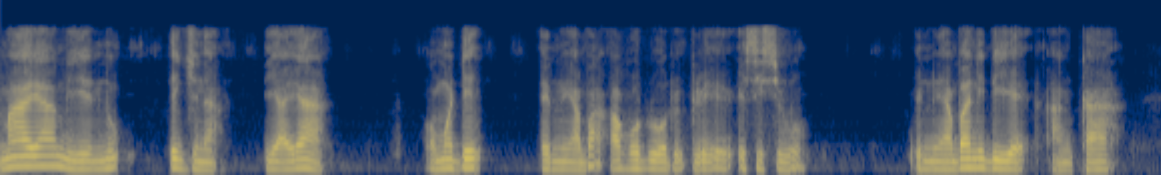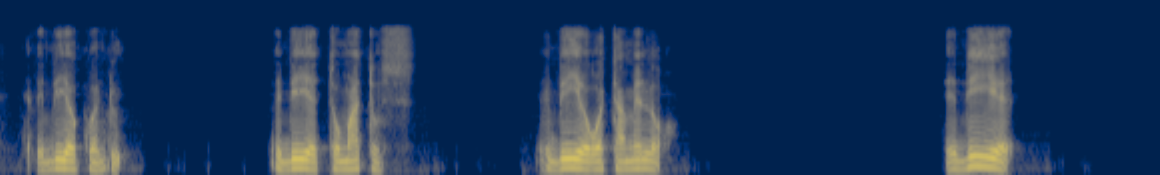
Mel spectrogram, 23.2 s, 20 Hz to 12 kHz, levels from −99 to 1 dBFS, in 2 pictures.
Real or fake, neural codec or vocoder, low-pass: fake; codec, 16 kHz, 2 kbps, FunCodec, trained on LibriTTS, 25 frames a second; 7.2 kHz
